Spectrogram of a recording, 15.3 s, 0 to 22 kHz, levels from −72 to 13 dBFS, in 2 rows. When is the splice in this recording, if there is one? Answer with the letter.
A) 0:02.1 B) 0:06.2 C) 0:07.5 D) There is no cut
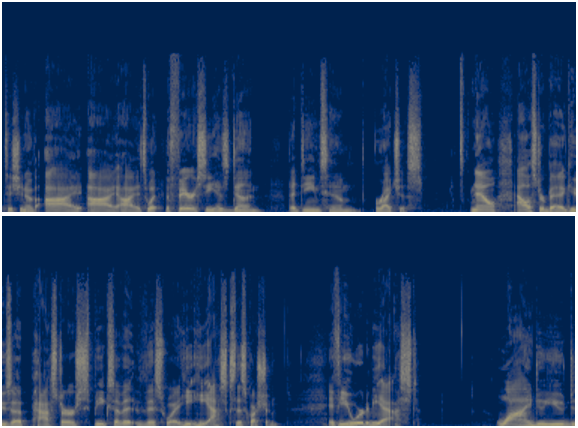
A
